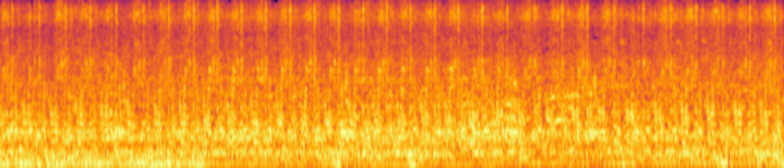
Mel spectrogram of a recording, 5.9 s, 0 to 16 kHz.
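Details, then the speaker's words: Dodge WC52 engine: rapid regular clacking with a scraping rub over a rough idle, repeating at engine speed. The noise is noticeable on deceleration, and its source is not yet identified. "on l'entend comme un bruit de claquement, de frottement. Quand on prête bien l'oreille. On entend bien le fameux bruit à la décélération."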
